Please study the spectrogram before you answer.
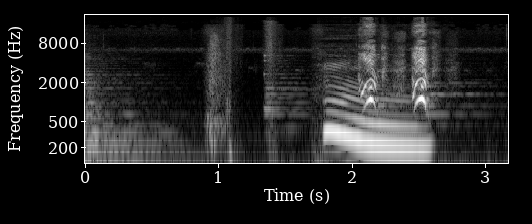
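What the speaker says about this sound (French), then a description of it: "un des chiots a suivi Buster dehors." A cartoon puppy following the dog Buster outdoors gives a few soft yips and small sounds, then a longer, clear whimpering whine with a falling pitch near the end; the sounds are close and play alone.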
